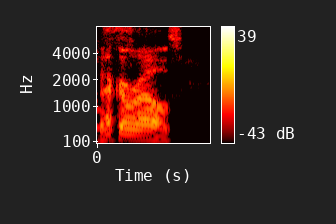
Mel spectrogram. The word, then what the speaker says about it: becquerels: What is measured in, I don't know how to pronounce this, BECQUERELS? Becquerels? – Becquerels.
